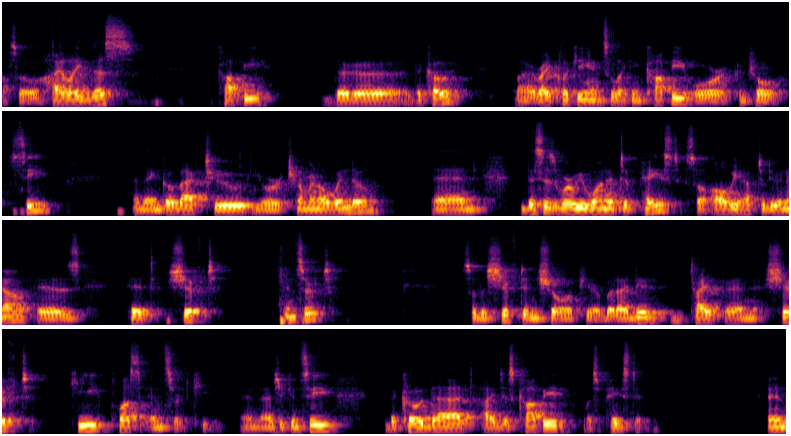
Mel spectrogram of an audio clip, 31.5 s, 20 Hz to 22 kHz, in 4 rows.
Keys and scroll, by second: 18.5 Insert.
